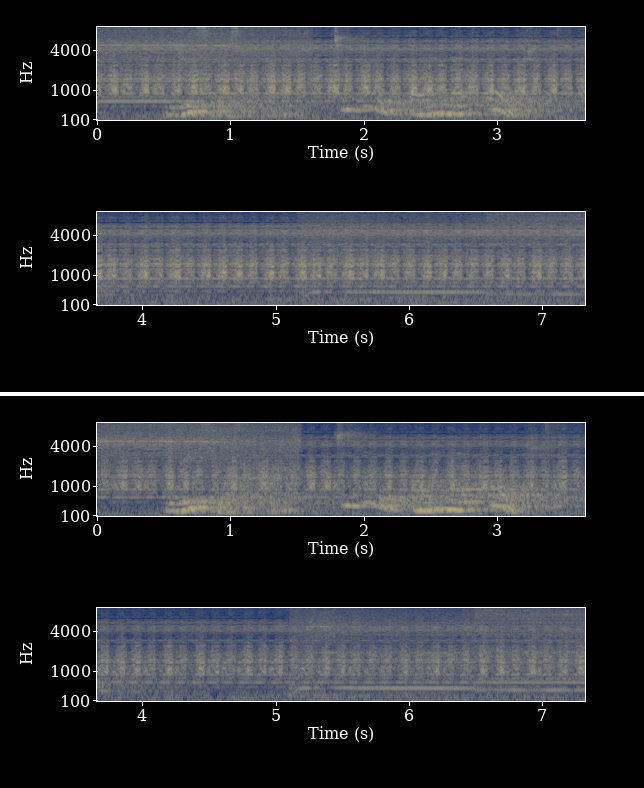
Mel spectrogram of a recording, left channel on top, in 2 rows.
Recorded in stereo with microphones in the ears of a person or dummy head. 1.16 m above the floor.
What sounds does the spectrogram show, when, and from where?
0.5 s a woman speaking: 55° left (ahead or behind), 2.5 m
